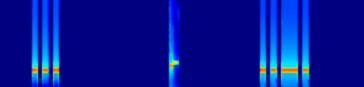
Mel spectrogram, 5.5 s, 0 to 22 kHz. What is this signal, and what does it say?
Morse code, heard as a keyed tone, about 15 wpm, 700 Hz. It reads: S F
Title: Single Letters - Phonetic Pronunciation 15wpm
